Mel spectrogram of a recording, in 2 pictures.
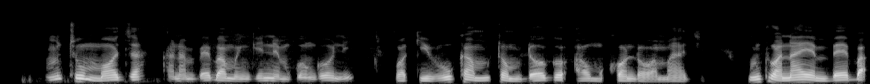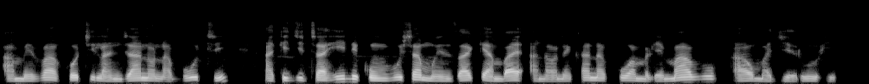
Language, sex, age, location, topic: Swahili, male, 50+, Kisumu, health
